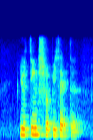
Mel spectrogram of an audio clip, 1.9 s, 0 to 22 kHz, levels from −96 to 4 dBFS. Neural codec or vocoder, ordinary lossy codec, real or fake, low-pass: codec, 16 kHz, 6 kbps, DAC; none; fake; 7.2 kHz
